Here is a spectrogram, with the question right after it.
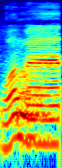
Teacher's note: وما، یہ الف مدہ ہے، 2 حرکات لمبا کریں گے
